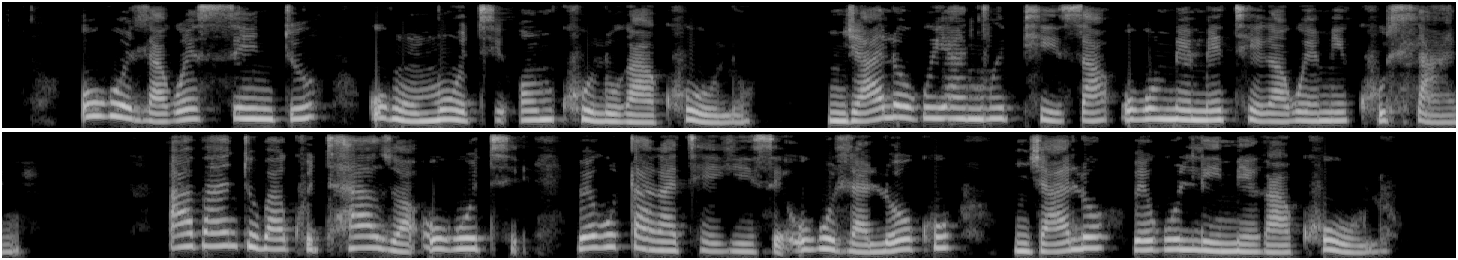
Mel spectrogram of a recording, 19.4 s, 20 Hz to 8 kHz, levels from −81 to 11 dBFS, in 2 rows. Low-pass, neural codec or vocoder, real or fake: 7.2 kHz; vocoder, 24 kHz, 100 mel bands, Vocos; fake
